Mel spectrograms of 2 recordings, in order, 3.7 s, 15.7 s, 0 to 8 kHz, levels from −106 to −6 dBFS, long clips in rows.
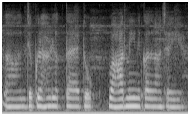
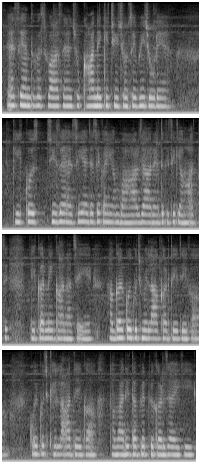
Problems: none marked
